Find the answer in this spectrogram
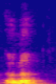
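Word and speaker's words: onen: the word for one is, if you spell it O-N-E-N, it's all right, but that's pronounced unnen.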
